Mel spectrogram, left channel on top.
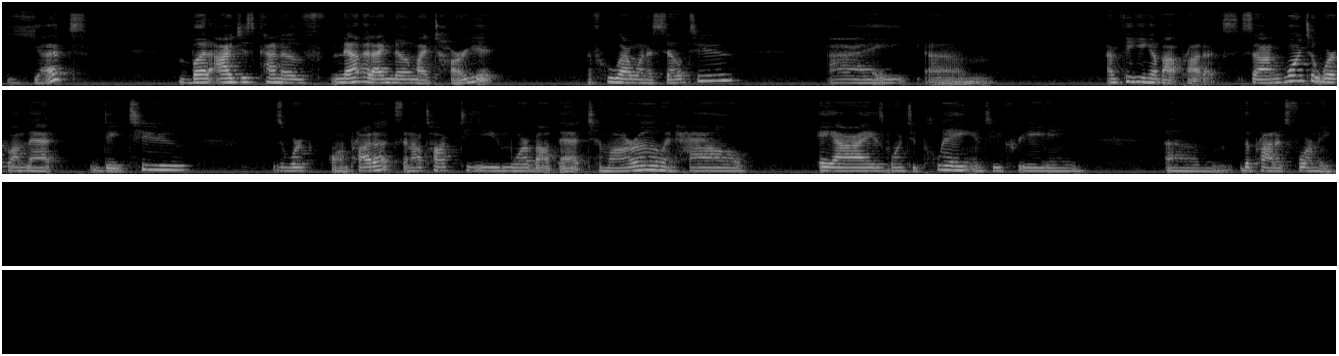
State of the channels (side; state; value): right; silent; 51 dB below the other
